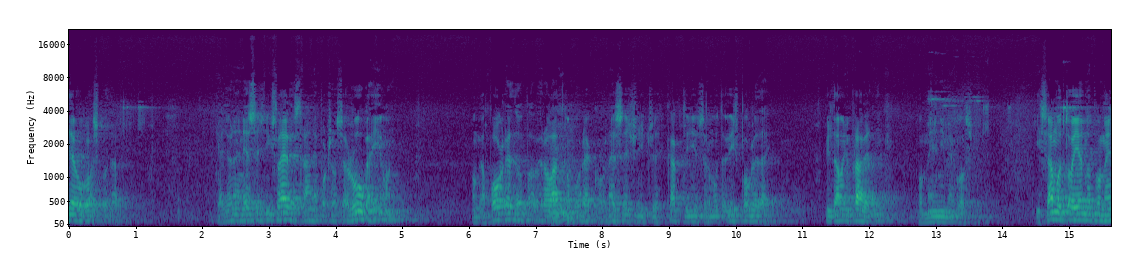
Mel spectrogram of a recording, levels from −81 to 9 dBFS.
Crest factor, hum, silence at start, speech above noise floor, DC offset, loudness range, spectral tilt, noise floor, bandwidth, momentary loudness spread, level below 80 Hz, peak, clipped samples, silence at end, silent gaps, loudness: 24 dB; none; 0 s; 23 dB; under 0.1%; 4 LU; -4.5 dB/octave; -54 dBFS; over 20 kHz; 22 LU; -66 dBFS; -8 dBFS; under 0.1%; 0 s; none; -31 LUFS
